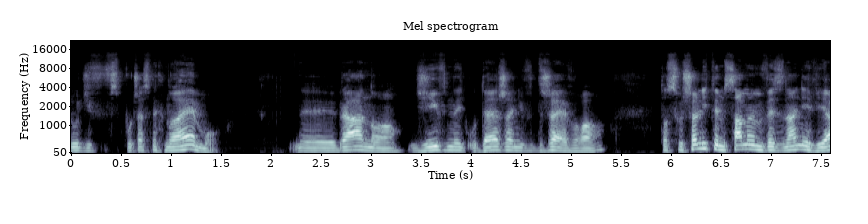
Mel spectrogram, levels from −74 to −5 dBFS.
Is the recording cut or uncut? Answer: cut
